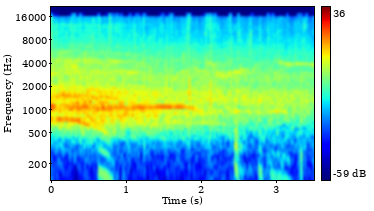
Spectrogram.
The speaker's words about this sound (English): Keep it in. Keep it in. But do a round of applause, and we're back.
